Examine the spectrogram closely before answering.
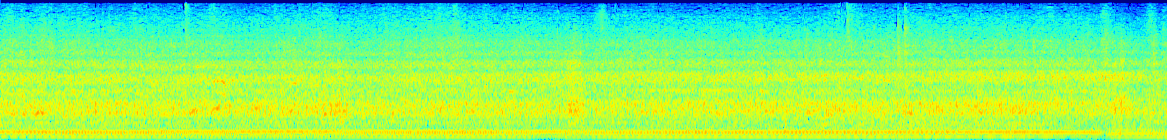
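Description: Heavy truck's diesel engine running steadily. Its note shifts slightly about halfway through and again near the end, with a few light knocks over it.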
